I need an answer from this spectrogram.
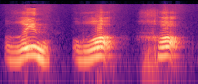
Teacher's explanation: Jadi hamzah ha itu dari aqsal halqi, dari pangkal tenggorokan, ain ha dari wasatul halqi, dari tengah-tengah tenggorokan, dan ghin kha itu adalah adnal halqi, dari ujung tenggorokan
